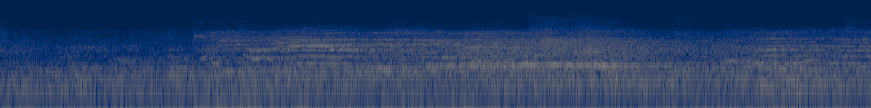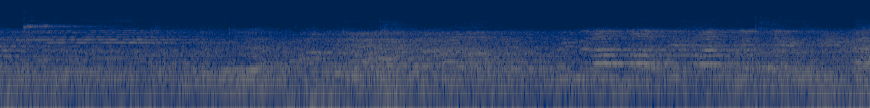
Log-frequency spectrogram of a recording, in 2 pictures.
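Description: A group of young women chant and cheer together in a large echoing hall.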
